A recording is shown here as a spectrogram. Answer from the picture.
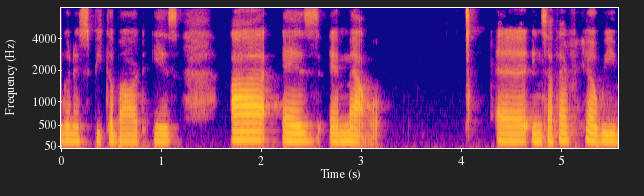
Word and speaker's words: ASML: to speak about is ISML. uh in South Africa we might pronounce it as ASML or in other parts of the world but in the Netherlands it's called ISML and it's one of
